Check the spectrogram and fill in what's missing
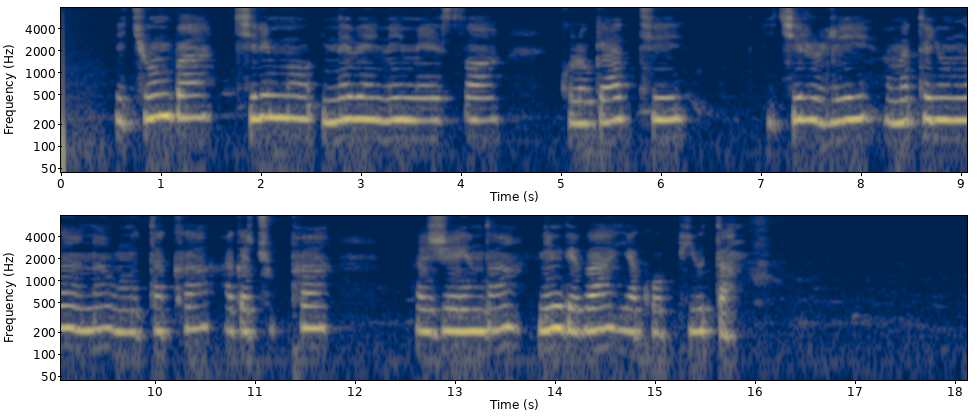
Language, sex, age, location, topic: Kinyarwanda, female, 25-35, Huye, education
